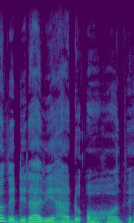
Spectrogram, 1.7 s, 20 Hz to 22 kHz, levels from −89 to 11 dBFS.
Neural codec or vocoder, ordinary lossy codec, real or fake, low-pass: none; none; real; none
